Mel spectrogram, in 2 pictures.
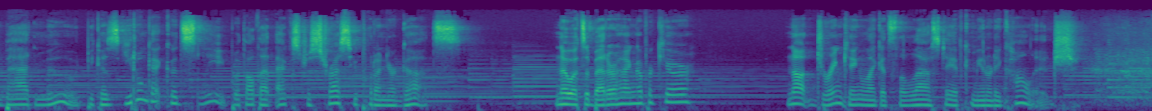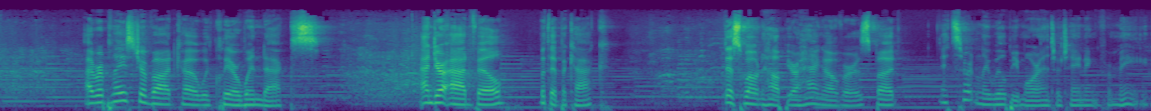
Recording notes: Live in LA at Largo.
